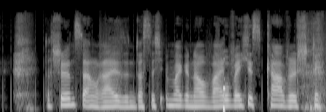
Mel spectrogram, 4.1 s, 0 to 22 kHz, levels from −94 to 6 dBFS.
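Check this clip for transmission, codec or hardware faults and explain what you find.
Two faults are present: Wi-Fi interference across the whole clip, and two short glitches from a broken MP3 bit reservoir.

Wi-Fi interference runs from start to finish. A faint tick repeats every 102.4 ms, about ten times a second. It sits about 30 dB below the speech. A nearby Wi-Fi radio sends a beacon at that period. The audio circuit rectifies the radio bursts into the audio band. The result is a steady, mechanical ticking under the speech.

The speech glitches twice. The first is from 0.64 to 0.67 s. The second is from 2.78 to 2.82 s, right after "dass ich immer genau". Each lasts about 30 ms, close to one 26.1 ms MP3 frame. The speech seems to skip forward at each point. The likely cause is a broken MP3 bit reservoir. Frames were lost, so the next frame read its borrowed bits from the wrong data. 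It decoded briefly as garbage before the stream recovered.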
